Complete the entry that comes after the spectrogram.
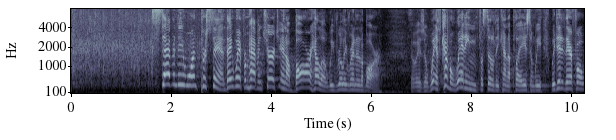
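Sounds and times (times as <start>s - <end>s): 
crowd cheering: 0.0s - 2.6s
crowd applauding: 0.0s - 3.1s
speech: 1.8s - 10.2s.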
